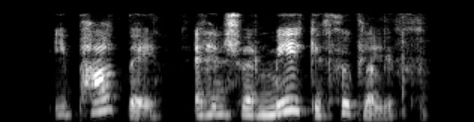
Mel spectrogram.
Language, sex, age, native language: Icelandic, female, 20-29, Icelandic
